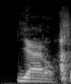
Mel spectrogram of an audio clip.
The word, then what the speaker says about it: Yaddle: Waddle? – Waddle. – Yeah. – It's not Yaddle? – Yaddle, sorry.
